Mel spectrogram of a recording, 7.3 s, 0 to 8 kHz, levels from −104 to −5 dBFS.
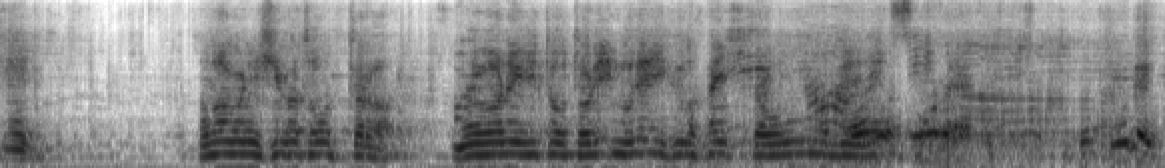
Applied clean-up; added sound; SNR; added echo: neural separator model SepFormer DNS4.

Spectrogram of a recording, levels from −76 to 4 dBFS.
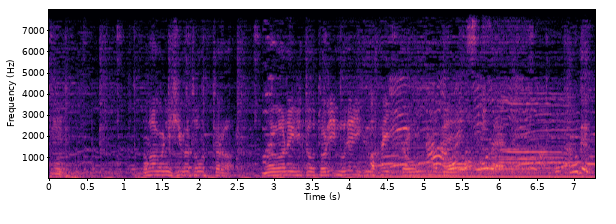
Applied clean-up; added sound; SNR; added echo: none; Bowed string instrument; 9 dB; reverberation time 2.4 s.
